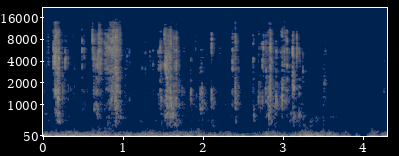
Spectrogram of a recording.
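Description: Crinkling and crackling of a plastic trading-card wrapper being handled and pulled open, in a run of irregular bursts that dies away near the end.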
